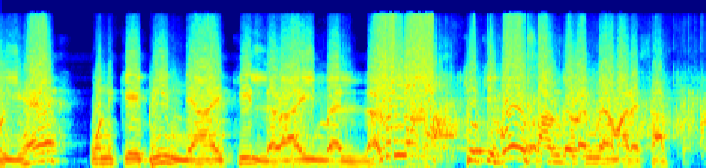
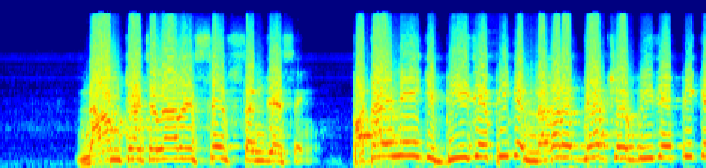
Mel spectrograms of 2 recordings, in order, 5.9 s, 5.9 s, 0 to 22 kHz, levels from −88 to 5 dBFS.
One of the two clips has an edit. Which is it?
second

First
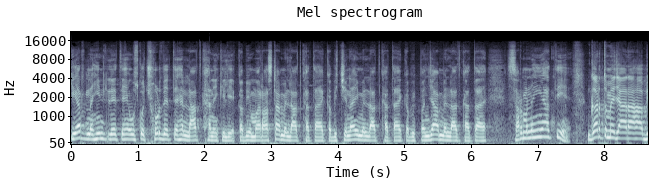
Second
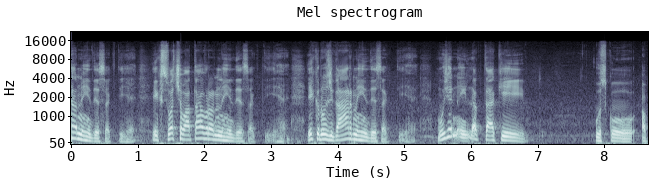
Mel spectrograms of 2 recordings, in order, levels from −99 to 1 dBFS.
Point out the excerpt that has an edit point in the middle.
first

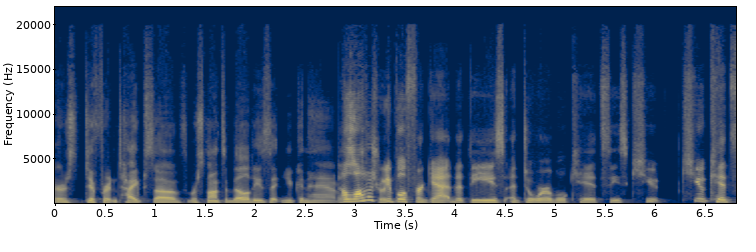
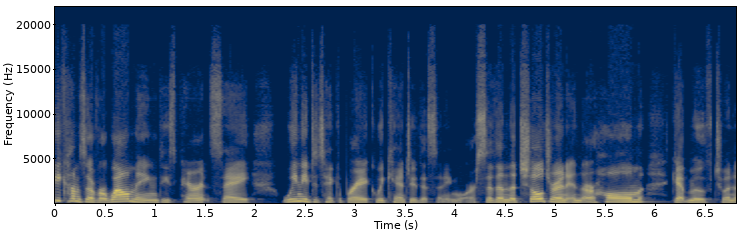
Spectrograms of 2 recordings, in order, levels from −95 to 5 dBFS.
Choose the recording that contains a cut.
first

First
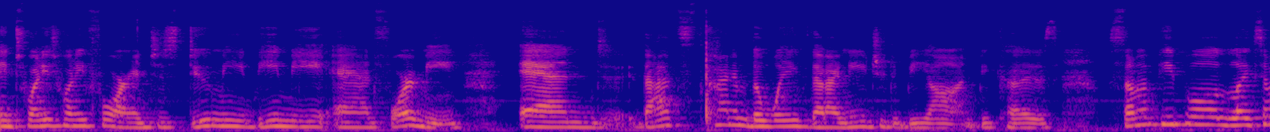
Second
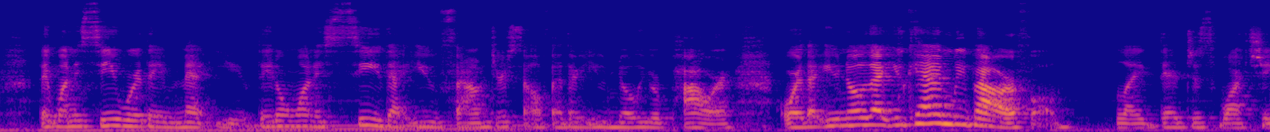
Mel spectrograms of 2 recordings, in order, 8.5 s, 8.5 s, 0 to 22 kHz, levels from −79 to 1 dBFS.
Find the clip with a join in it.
second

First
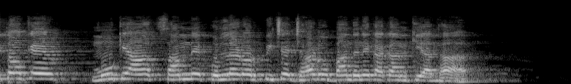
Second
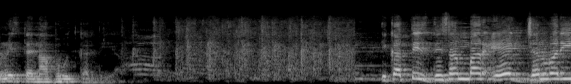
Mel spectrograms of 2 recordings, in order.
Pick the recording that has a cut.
second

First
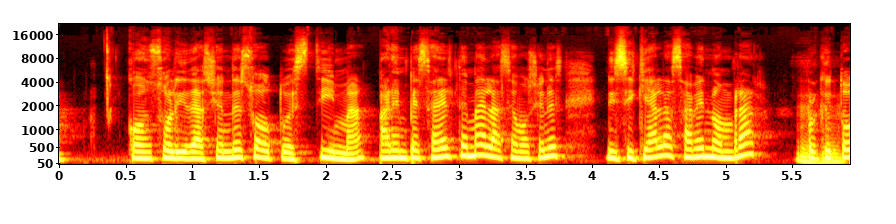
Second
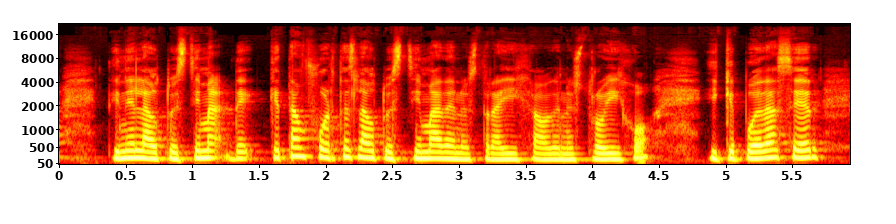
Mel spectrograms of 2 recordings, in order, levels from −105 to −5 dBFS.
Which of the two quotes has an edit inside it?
first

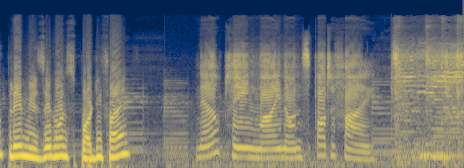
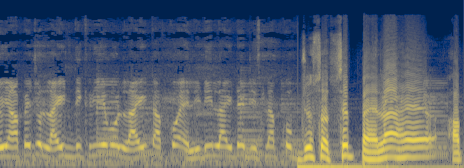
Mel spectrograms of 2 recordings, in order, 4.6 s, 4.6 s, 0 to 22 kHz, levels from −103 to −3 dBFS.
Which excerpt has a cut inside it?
second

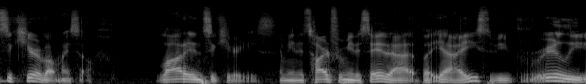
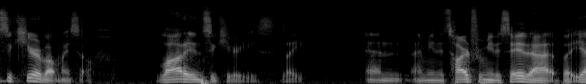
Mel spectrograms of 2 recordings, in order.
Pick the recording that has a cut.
first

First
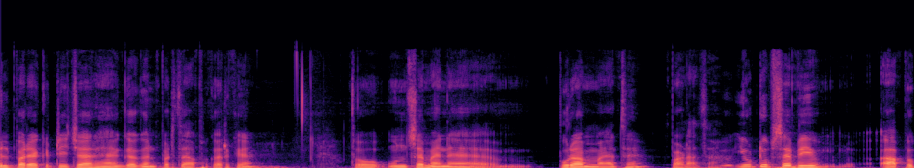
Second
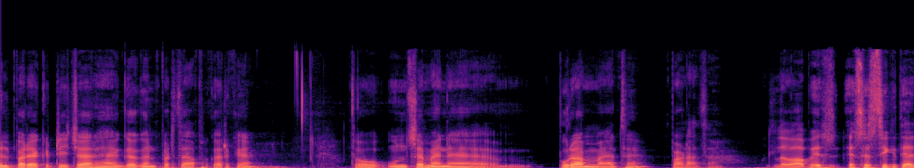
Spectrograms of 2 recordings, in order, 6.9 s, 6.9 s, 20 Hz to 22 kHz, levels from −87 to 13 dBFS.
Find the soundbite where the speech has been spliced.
first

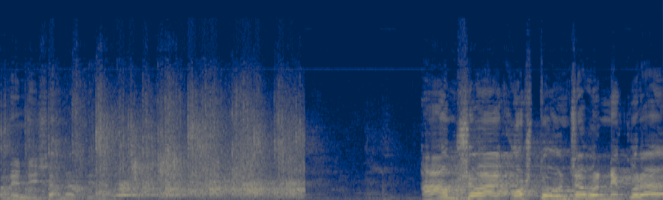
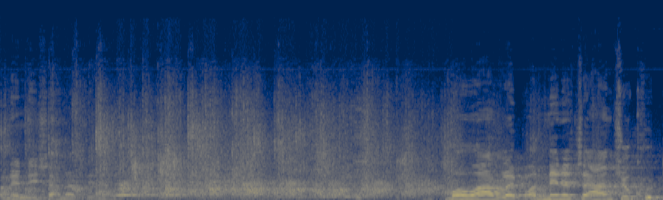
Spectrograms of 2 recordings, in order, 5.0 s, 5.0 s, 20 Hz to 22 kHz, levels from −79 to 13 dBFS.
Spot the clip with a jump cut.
first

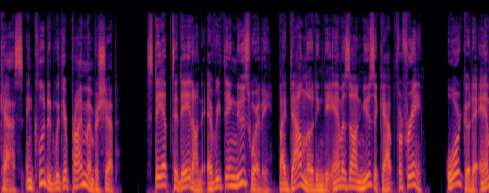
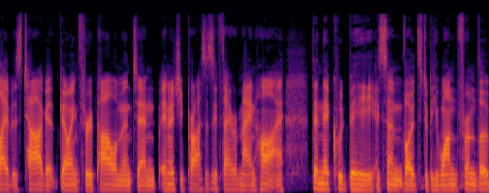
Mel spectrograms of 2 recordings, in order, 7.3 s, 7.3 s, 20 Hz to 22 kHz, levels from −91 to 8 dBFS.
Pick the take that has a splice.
second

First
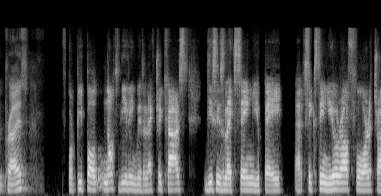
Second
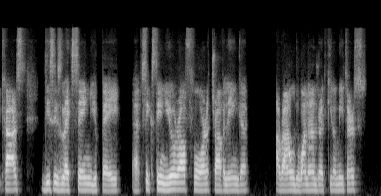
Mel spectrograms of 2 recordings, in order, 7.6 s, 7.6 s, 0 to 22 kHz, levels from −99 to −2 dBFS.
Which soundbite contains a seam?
first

